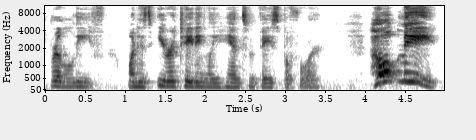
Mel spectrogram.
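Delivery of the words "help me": high, loud desperate shout. Acted. Perseus shouting for help across the gorge, loud desperate cry. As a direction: scream for help across the chasm. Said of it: "Perseus shouted".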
